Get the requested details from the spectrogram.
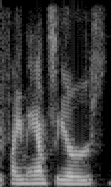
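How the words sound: The word is said in an American way.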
